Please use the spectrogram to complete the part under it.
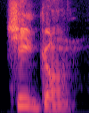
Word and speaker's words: Qigong: So, you know, Kwai Jean, is that how you say it? Kwai Jean? – Qigong.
